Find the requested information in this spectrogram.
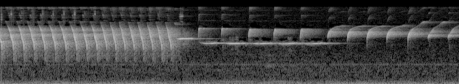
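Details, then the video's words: Canary rolling song used as a lure for other canaries: a fast pulsing trill, then a steady thin whistle, followed by a string of short rising chirps repeated about twice a second. "KENARI GACOR NGEROL panjang bagus untuk PANCINGAN dan MASTERAN biar ikut BUNYI | CANARY SINGING"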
